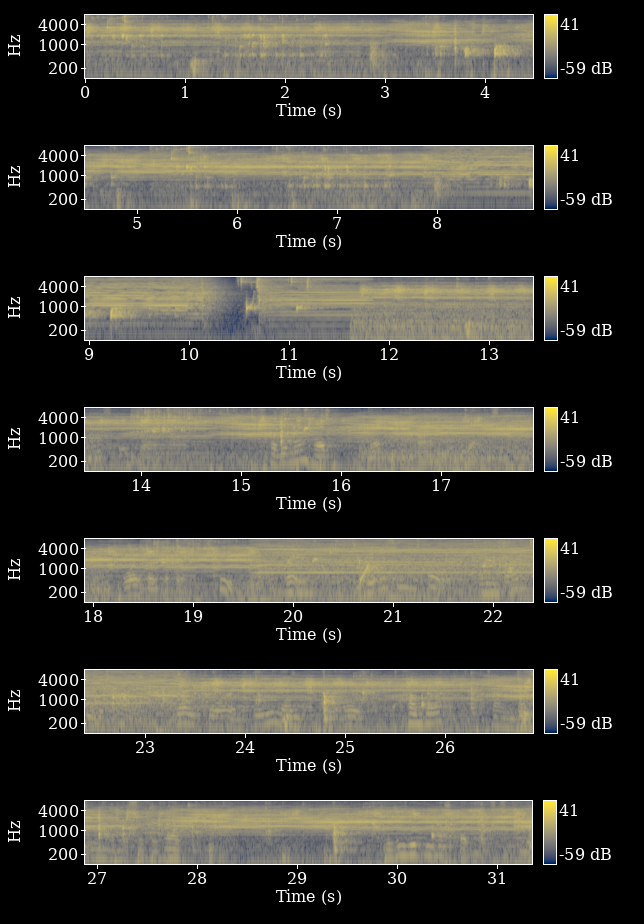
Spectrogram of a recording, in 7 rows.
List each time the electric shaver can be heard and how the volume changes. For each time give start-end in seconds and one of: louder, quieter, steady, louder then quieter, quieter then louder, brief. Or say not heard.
0.0-31.3 steady.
